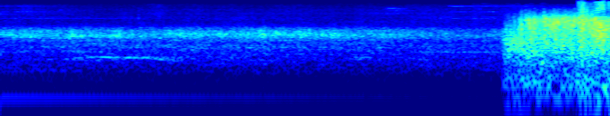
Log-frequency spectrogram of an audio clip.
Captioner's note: crowd cheering; explosion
